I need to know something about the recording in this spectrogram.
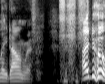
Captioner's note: laughing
